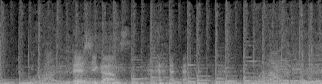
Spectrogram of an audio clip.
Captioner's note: Patrick laughs; cheerful music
